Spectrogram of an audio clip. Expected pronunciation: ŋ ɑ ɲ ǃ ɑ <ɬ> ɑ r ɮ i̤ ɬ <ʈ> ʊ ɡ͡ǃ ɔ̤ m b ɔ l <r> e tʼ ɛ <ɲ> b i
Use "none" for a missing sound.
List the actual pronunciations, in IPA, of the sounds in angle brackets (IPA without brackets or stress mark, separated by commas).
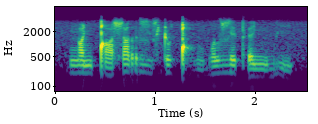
ɬ, ʈ, ɮ, ɲ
